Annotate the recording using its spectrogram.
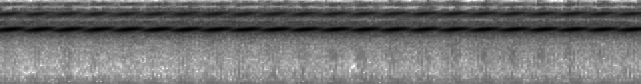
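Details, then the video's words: Close cricket song: one sustained, piercing high trill at an even pitch, slightly pulsing in loudness, with no break and a faint low hum beneath. "Cricket sound effect(cricket sound)"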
